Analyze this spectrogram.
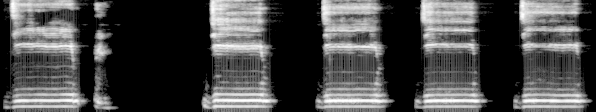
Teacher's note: জিম হলো আমাদের বাংলা বর্গীয় জ এর মতো, কিন্তু গভীর থেকে আসে। মুখের মাঝামাঝি অংশ দিয়ে এই শব্দটি বের হয়।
